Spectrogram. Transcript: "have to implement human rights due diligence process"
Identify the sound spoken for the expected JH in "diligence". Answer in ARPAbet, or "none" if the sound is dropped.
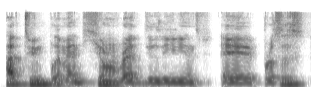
none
